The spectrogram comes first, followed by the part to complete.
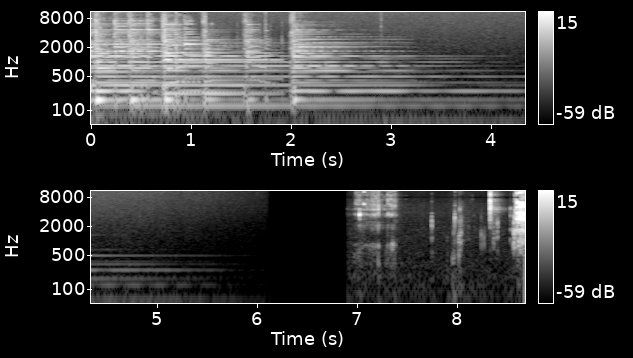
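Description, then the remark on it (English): A sustained musical chord rings out and slowly fades to silence, then a few short, close-up mouth noises follow, like quick sips from a drink. “That was a sip pause that I mistimed.”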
